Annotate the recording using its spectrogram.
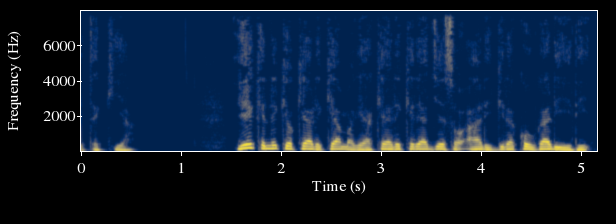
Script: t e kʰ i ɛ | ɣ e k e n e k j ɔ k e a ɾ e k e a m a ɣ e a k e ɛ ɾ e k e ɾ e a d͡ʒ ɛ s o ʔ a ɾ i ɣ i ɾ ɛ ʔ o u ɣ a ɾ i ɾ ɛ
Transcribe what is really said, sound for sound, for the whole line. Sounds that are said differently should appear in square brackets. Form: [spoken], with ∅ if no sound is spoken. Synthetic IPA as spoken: t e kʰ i [a] | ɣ e k e n e k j ɔ k e a ɾ e k e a m a ɣ e a k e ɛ ɾ e k e ɾ e a d͡ʒ ɛ s o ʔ a ɾ i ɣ i ɾ ɛ [k] o u ɣ a ɾ i ɾ [i]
